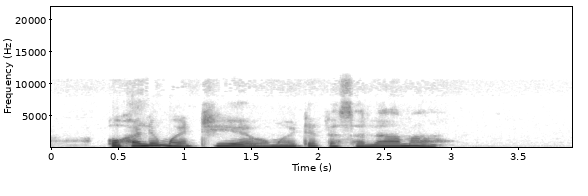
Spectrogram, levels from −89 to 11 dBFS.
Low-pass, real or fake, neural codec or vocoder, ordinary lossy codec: 10.8 kHz; real; none; Opus, 32 kbps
